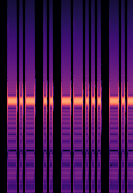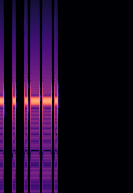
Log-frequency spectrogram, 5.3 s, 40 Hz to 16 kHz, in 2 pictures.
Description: Morse code, heard as a keyed tone, about 20 wpm, 700 Hz. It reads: KI7KEP
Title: USA Call Signs - 6 Characters - 20wpm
